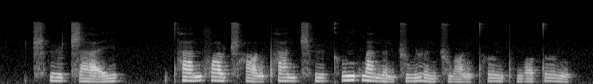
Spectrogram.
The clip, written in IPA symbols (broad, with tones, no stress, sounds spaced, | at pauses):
ʈ͡ʂʰ ɻ̩˧˥ ʈ͡ʂ a̰˨˩˦ ɪ̯ | t̪ʰ a˥ n f ɑ˥˩ ʊ̯ ʈ͡ʂʰ ɑ̰˨˩ ŋ pʰ a˥˧ n ʈ͡ʂʰ ɻ̩˥˩ kʰ ʊ˥ ŋ x w ä˥˩ n̪ ə̰˨˩ n ʈ͡ʂ u˧˥ ɻ ə˧˥ n ʈ͡ʂ w ɑ̰˨˩ ŋ t̪ʰ ɤ˥˩ ŋ pʰ w ɔ˧˥ t̪ ɤ˥˩ ŋ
